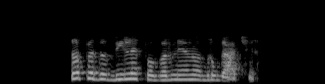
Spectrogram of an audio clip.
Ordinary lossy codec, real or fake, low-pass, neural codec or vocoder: none; fake; 3.6 kHz; codec, 16 kHz, 4.8 kbps, FACodec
